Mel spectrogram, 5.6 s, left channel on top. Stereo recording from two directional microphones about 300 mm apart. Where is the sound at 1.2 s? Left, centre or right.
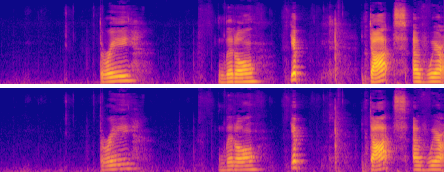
Centre.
